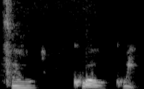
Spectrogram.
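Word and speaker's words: tu quoque: It's pronounced tu quo qui.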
